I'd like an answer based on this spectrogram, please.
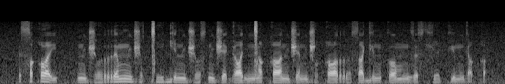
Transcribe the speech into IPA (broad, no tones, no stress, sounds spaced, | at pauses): s ə q w i | n d͡ʒ ɔ̤ r ə m n d͡ʒ ɔ̤ ǀ i̤ ɡʲ ɛ n d͡ʒ ɔ̤ s n d͡ʒ ɛ ɡ ɑ ɾʲ ə̤ ŋ͡ǀ ɛ q ɜ n d͡ʒ ɜ n d͡ʒ ɔ̤ q ɑ r ɔ̤ s ɑ ɡʲ ɒ n k ɔ m n z ʊ s xʲ ɑ̤ kʲ ʊ m ɡ æ q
